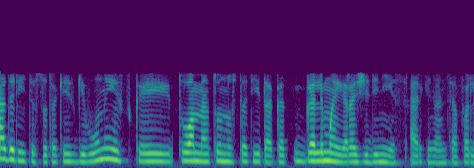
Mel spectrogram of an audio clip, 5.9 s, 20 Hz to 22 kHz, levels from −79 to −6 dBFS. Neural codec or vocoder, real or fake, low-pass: none; real; 3.6 kHz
